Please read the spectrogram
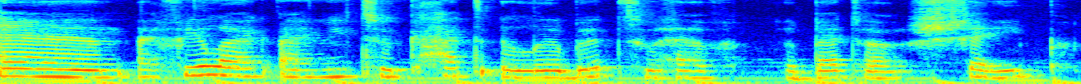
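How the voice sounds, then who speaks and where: Fairly slow speech with fairly even intonation, audible room echo and noticeable background noise. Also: woman, fairly high pitch for a woman. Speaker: hair care vlogger. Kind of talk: tutorial vlog. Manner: casual, halting at times.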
